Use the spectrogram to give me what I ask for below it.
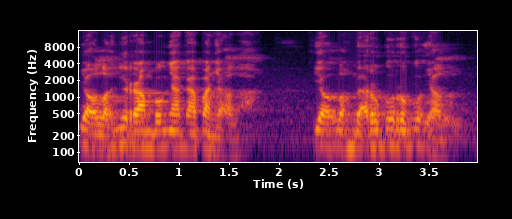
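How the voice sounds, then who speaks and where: A man's voice: brisk, darkish tone, slight background noise, natural voice. A man doing a groaning, weary worshipper. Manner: low sighing moans. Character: weary worshipper groaning through a long prayer. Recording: echoey mosque hall.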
